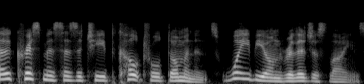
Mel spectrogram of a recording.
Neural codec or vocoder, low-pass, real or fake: codec, 24 kHz, 0.5 kbps, DualCodec; 7.2 kHz; fake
